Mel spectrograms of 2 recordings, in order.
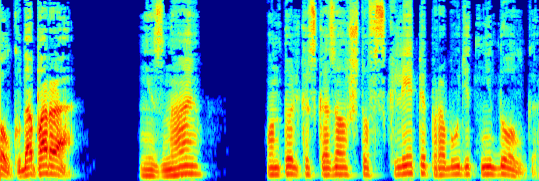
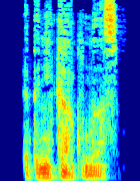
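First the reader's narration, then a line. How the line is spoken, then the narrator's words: Indignant whisper. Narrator (Russian): возмущенно зашептал Константин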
